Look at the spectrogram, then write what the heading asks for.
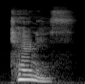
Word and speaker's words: tennis: In this case, we have to pronounce like this. Tennis. You don't have to make a big sound. Tennis. Still, you aspirate and you can hear the sound T.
